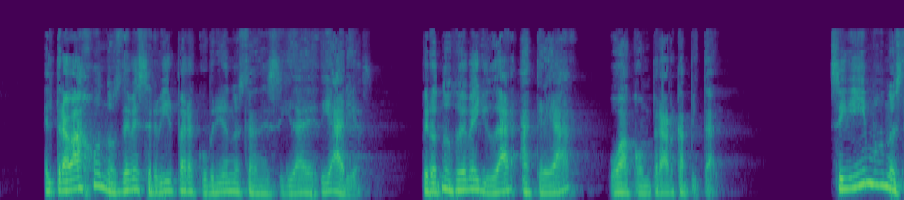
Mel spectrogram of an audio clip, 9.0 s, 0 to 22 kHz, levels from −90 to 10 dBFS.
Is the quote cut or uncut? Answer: cut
